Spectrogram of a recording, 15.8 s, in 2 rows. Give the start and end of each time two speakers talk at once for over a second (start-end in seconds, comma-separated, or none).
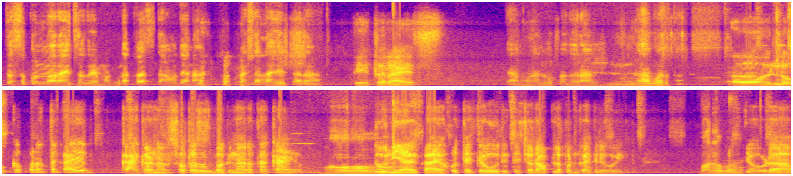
none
